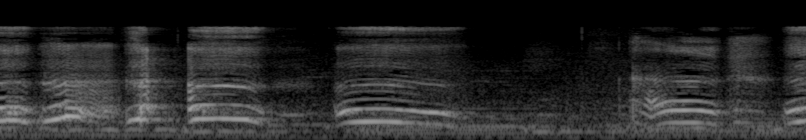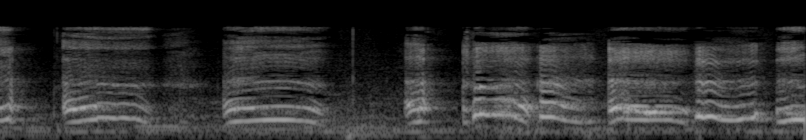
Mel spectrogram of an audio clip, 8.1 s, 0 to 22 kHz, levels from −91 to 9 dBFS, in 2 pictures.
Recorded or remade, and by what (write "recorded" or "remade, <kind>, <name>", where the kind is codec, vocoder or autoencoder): recorded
